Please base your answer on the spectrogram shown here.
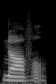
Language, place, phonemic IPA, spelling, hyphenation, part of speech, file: English, California, /ˈnɑvəl/, novel, novel, adjective / noun, En-us-novel.ogg
- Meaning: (adjective) 1. Newly made, formed or evolved; having no precedent; of recent origin; new 2. Original, especially in an interesting way; new and striking; not of the typical or ordinary type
